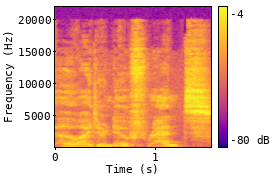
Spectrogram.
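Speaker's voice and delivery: put-on mock British accent. Acting out an imagined weird son answering his mother, put-on british accent. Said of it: "he talks like in a British accent".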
